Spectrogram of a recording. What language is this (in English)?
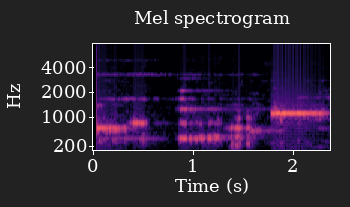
Chinese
